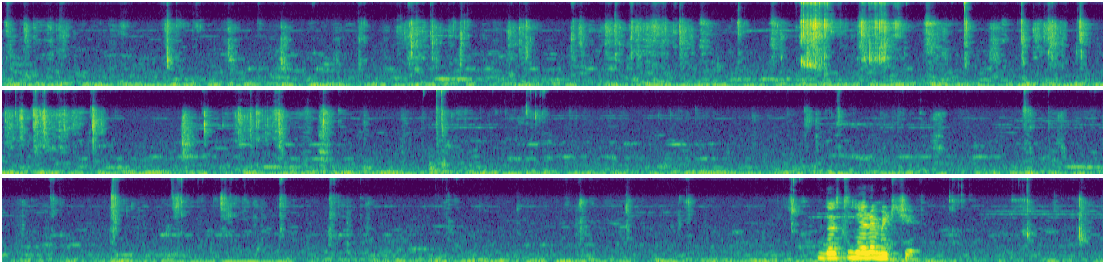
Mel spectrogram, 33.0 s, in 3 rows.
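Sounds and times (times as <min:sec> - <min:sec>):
person chewing crunchy food: 0:00.0 - 0:12.2, 0:18.9 - 0:30.2, 0:31.3 - 0:33.0.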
